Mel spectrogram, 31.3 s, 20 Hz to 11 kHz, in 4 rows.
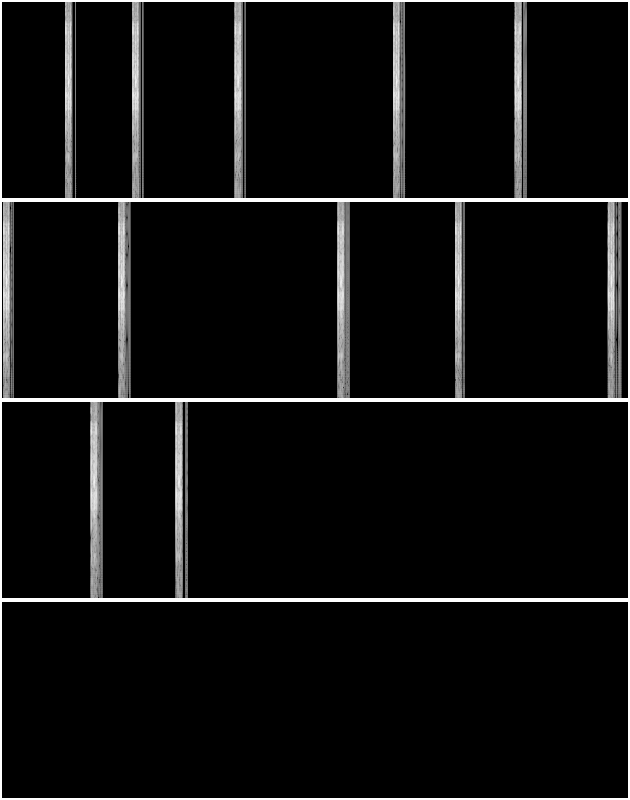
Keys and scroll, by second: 0.0-13.3 typing, 14.1 Delete, 14.5-16.5 typing, 14.6 Return, 17.3 ctrl+a, 17.4 ctrl+s, 18.5 z.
